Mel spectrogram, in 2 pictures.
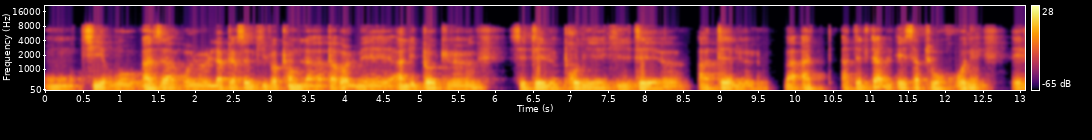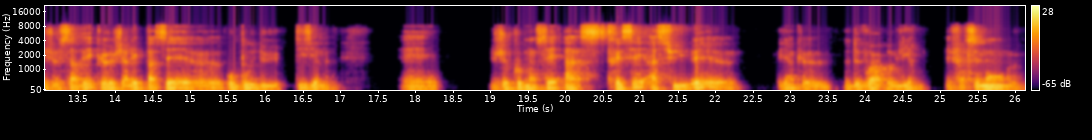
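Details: Adult man who stutters, with blocks. Finding: stuttering.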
